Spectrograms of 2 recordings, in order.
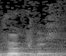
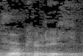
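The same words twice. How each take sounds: First: Said in the usual way. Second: "wirklich" with an extra schwa, wir-ke-lich; archaic form. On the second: Shown as a demonstration. Lecturer cites the mystics' word "wirklich" as wir-ke-lich, archaic form. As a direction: say "wirklich" in three syllables. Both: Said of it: "haben es gebildet aus".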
